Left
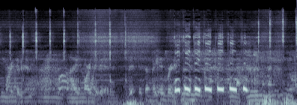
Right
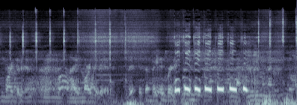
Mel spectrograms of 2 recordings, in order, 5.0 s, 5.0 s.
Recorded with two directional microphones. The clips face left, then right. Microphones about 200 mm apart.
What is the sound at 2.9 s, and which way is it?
Speech, 15° right (ahead or behind).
